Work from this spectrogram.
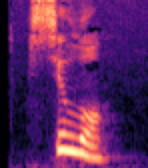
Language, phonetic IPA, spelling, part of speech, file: Russian, [sʲɪˈɫo], село, noun, Ru-село.ogg
- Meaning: village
